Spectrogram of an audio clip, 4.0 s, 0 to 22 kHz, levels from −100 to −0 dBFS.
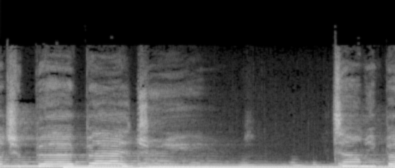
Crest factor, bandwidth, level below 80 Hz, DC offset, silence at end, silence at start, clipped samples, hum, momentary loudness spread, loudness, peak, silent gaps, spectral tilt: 12 dB; 15 kHz; -20 dBFS; under 0.1%; 0 s; 0 s; under 0.1%; none; 6 LU; -16 LUFS; -2 dBFS; none; -5.5 dB/octave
